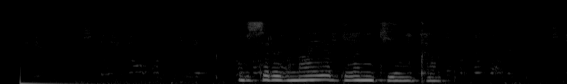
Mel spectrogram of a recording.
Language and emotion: Russian, neutral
